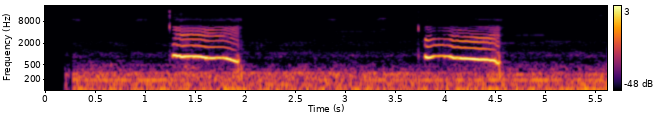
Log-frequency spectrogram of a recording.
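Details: Cat meowing to wake its owner; two drawn-out meows about two and a half seconds apart, each sliding gently downward, over a steady low indoor hum.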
